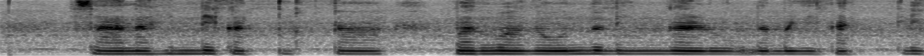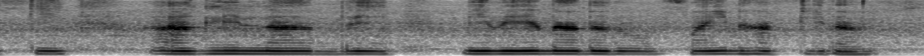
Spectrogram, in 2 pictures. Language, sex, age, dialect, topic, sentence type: Kannada, male, 31-35, Coastal/Dakshin, banking, question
